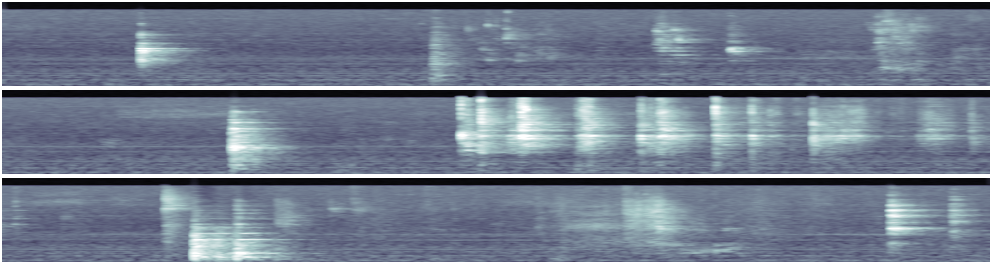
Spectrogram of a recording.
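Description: Bar tools and bottles handled while mixing a martini: scattered clinks of a steel jigger and glass, then a quick run of small clicks as the cap is screwed back onto a glass vermouth bottle. A heavier knock follows as the bottle is set down on the wooden bar.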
